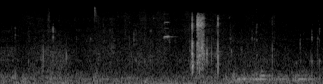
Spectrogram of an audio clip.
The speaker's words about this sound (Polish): Wiesz co? Zrobię zdjęcie. Nigdy jeszcze nie fotografowałam przy świetle świecy.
